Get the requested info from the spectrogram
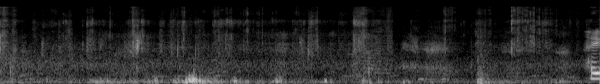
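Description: Handling noise from a phone being passed between hands with a finger over it: rubbing and scattered bumps, the loudest about two seconds in.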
